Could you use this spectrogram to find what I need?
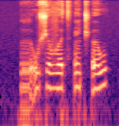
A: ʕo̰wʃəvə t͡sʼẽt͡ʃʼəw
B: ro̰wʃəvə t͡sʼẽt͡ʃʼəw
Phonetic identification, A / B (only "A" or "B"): B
